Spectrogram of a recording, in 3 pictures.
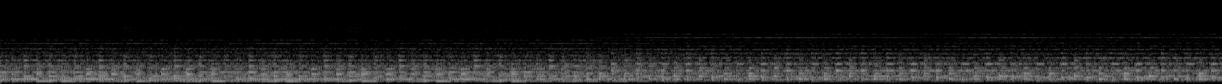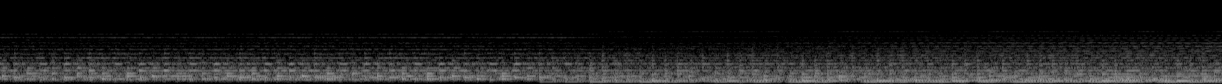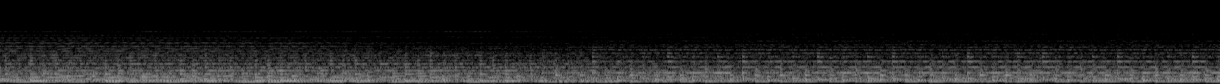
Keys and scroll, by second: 4.5-6.0 typing, 7.3-8.0 typing, 10.1 z, 10.7 x, 12.0-12.9 typing, 16.9-17.6 typing, 18.7 a, 24.1 n, 34.5 z.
